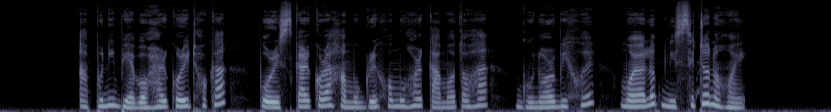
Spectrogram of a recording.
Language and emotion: Assamese, fearful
